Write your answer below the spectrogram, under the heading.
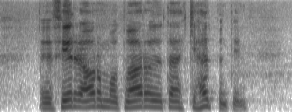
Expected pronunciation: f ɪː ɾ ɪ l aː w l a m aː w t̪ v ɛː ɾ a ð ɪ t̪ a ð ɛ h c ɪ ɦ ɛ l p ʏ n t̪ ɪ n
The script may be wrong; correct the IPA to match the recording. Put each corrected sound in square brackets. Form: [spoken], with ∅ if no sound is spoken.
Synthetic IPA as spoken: f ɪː ɾ ɪ [ɾ] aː w [ɾ] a m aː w t̪ v [aː] ɾ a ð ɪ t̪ a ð ɛ h c ɪ ɦ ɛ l p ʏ n t̪ ɪ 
